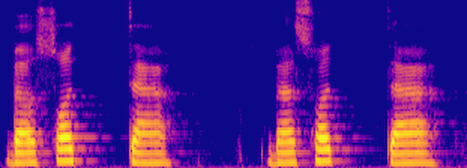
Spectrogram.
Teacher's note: sa is heavy and then ta is going to be light. · Term: idgham naqis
